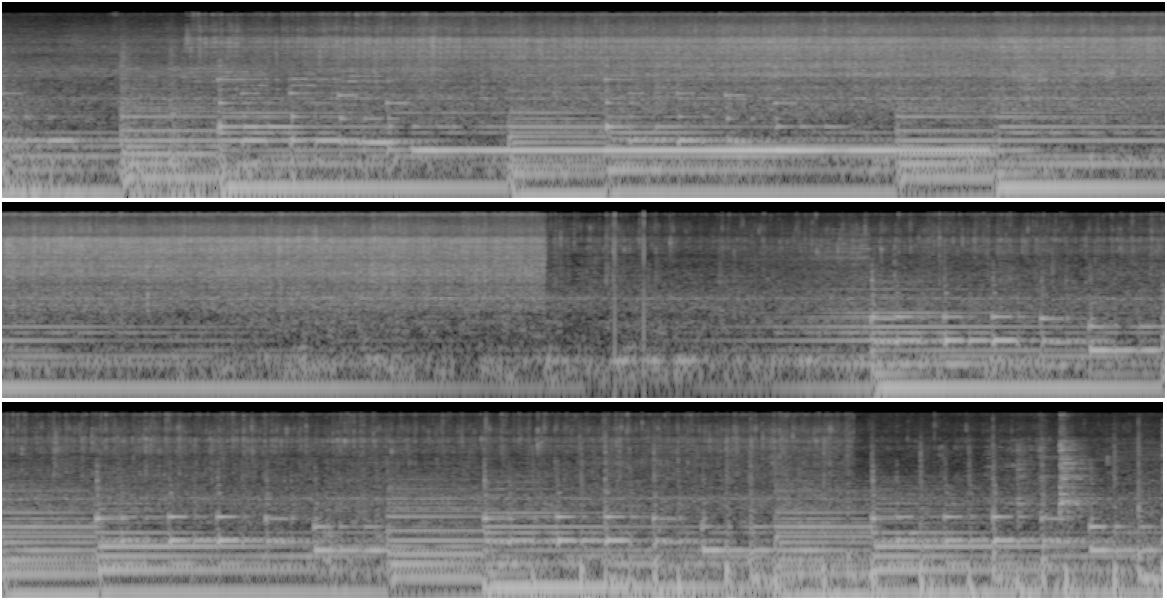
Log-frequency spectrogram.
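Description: Balls of idli batter deep-frying in hot oil in a steel pan: a steady sizzling hiss that cuts off abruptly about halfway through, under background music.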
